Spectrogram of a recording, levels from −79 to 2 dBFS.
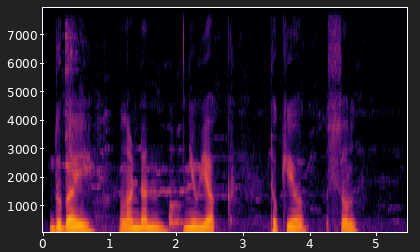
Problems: constant background noise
